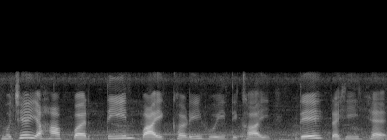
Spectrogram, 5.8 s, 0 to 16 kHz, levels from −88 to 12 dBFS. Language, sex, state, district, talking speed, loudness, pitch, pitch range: Hindi, female, Madhya Pradesh, Katni, 115 wpm, -20 LUFS, 200 Hz, 185-235 Hz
